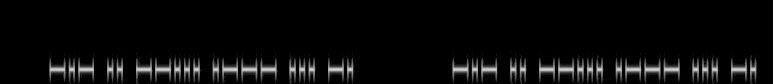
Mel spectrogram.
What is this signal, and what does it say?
Morse code, heard as a keyed tone, about 25 wpm, 700 Hz. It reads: KI7JSN KI7JSN
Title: USA Call Signs - 6 Characters - Repeated 3x - 25wpm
